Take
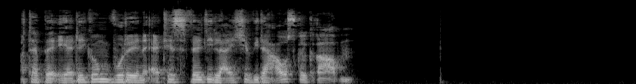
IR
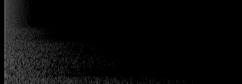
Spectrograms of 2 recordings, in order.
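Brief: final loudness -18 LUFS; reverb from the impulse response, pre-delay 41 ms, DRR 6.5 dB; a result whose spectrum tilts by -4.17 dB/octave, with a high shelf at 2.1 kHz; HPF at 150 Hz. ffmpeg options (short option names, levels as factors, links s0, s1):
-filter_complex "[0:a]highpass=150,highshelf=f=2100:g=-7,asplit=2[s0][s1];[1:a]atrim=start_sample=2205,adelay=41[s2];[s1][s2]afir=irnorm=-1:irlink=0,volume=0.2[s3];[s0][s3]amix=inputs=2:normalize=0,volume=1.88"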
